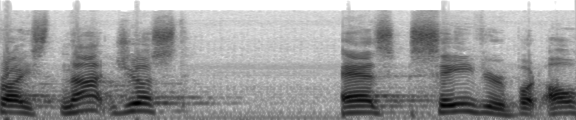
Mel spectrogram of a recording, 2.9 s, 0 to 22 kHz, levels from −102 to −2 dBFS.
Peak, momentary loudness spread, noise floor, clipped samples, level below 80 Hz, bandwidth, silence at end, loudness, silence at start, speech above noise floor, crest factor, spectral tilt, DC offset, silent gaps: 0 dBFS; 5 LU; -48 dBFS; 0.3%; -50 dBFS; 15.5 kHz; 0 s; -13 LUFS; 0 s; 37 dB; 14 dB; -4.5 dB/octave; under 0.1%; none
